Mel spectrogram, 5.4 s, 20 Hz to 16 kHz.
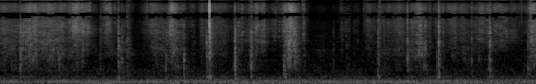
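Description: Freshly pulled 1986 Topps cardboard baseball cards flipped one at a time from hand to hand, sliding against each other in soft, irregular papery ticks and rustles.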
